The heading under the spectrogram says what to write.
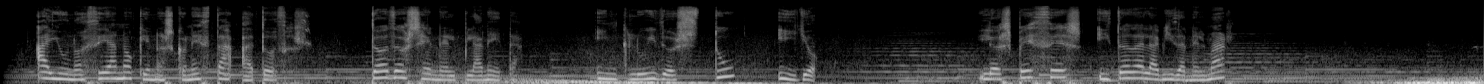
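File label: Spanish Female Kid Voice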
